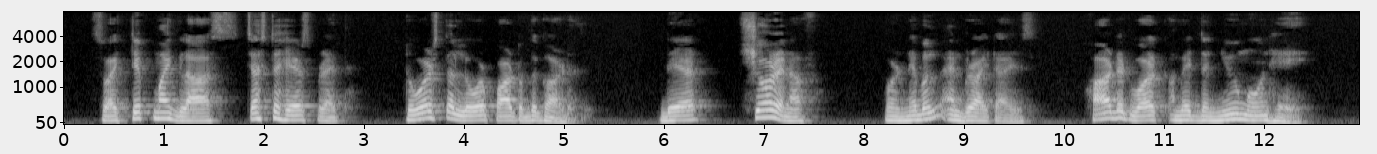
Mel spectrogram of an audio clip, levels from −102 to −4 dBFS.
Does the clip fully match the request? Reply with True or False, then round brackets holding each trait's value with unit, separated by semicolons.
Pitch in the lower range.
True (115 Hz)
